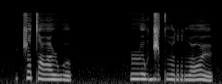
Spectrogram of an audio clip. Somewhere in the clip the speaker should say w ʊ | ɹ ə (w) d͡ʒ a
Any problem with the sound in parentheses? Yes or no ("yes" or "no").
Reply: no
